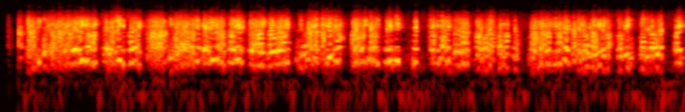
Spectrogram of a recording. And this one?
Rewind Voice
A simulation of a reel to reel tape recorder being rewound with the heads still in contact with the tape.
backwards, reel-to-reel, reversed, rewind, voice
